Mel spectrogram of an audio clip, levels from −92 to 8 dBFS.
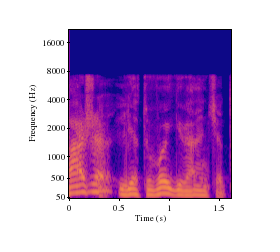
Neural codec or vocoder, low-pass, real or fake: none; 7.2 kHz; real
